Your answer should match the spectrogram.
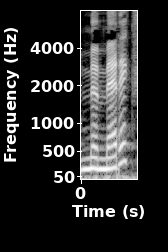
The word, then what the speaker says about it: mimetic: It's called mimetic theory. Is that how yes.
